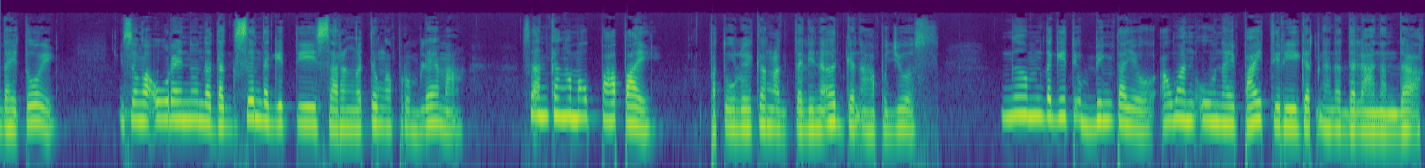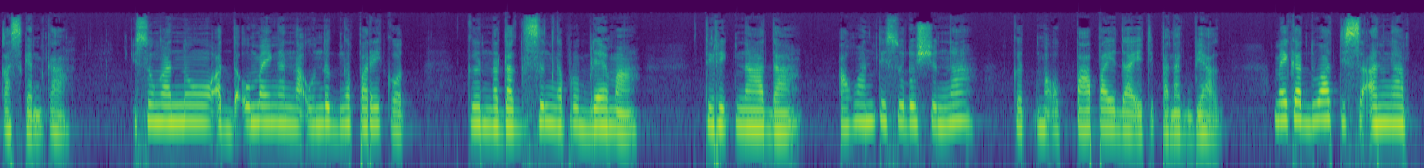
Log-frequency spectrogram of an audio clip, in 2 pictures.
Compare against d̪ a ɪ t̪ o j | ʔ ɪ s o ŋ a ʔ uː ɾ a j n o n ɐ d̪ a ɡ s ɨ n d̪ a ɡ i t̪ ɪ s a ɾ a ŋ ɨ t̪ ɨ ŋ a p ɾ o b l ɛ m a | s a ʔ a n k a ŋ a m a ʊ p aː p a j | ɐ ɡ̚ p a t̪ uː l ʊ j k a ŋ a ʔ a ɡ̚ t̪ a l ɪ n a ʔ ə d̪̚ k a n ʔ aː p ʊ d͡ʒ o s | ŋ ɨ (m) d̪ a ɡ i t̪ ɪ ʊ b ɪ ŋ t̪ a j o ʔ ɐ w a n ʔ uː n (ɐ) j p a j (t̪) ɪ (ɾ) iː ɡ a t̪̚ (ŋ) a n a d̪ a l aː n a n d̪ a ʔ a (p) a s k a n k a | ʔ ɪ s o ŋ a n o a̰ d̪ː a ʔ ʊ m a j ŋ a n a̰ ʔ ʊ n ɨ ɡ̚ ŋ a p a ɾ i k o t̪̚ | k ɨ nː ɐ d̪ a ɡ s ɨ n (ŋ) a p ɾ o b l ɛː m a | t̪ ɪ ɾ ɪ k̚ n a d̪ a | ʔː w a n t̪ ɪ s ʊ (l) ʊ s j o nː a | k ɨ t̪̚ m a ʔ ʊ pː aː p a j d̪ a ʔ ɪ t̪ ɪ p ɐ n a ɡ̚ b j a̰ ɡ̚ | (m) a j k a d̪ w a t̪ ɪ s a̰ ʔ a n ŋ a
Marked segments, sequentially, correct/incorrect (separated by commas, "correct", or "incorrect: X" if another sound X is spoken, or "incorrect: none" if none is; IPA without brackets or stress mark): correct, incorrect: a, correct, correct, correct, incorrect: k, correct, correct, correct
